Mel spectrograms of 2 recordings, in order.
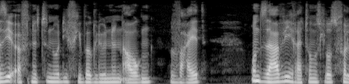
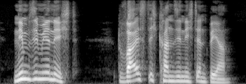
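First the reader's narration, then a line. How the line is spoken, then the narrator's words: Shout. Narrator (German): schrie er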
